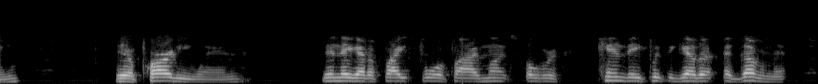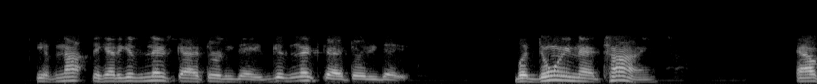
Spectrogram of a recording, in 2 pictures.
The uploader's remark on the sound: TNTSuperfantastic Conference Call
